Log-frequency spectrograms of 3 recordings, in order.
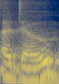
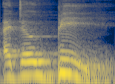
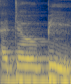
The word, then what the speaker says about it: Adobe: It's not Adobe, but Adobe. You have to pronounce the word as Adobe. Just imagine that there is one more E, and then you pronounce it Adobe.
